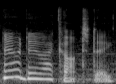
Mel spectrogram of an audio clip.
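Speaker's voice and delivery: high, light imitating of own refusal; playfully high no, no; high retold refusal. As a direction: squeak out a mock apology, high. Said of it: "and I was like".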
